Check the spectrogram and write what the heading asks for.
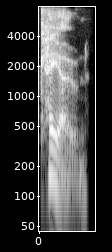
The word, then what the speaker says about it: Chun: The man in charge of the science was a zoologologist named Carl Chun, pronounced Kon, and he had a grudge to settle.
